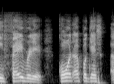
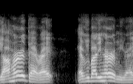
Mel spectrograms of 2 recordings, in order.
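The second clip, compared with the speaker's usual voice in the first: plain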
